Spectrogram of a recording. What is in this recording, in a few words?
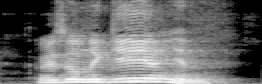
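"brezhonegerien", Breton; petit precis de prononciation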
